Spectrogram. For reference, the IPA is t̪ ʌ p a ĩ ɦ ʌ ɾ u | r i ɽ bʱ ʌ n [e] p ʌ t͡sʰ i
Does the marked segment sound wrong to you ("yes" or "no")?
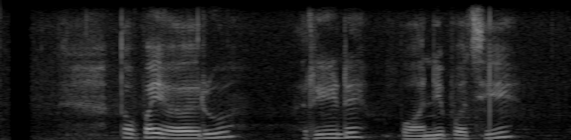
no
